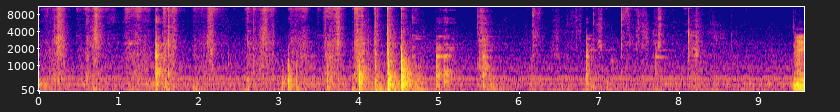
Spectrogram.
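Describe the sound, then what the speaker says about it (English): A pastry knife works room-temperature butter into flour and sugar in a bowl, giving repeated scraping, chopping clinks against the dish in irregular bursts, close and moderately loud, with a brief clatter near the end. "I'm using a pastry knife to blend it in."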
